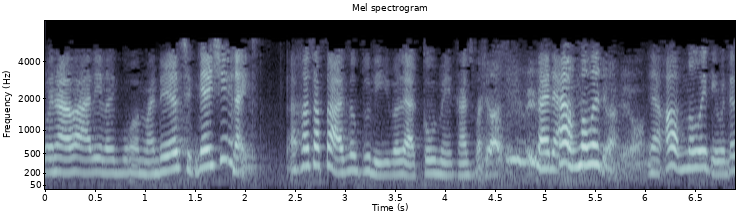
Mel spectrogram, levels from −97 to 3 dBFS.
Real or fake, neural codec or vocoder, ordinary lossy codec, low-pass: fake; codec, 16 kHz, 0.5 kbps, FunCodec, trained on Chinese and English, 25 frames a second; MP3, 24 kbps; 7.2 kHz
